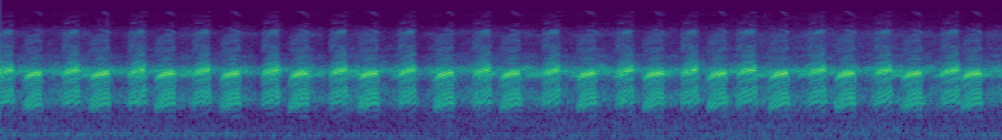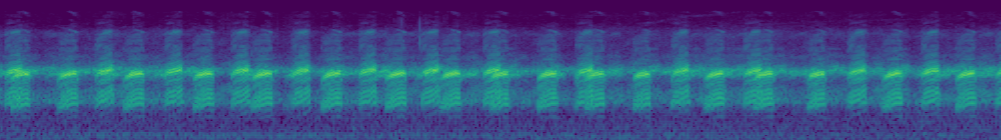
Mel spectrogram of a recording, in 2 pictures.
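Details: Thousands of frogs in a massed ribbit chorus: fast, evenly pulsed raspy croaks overlapping continuously, roughly three per second, high and bright, with nothing else audible.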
